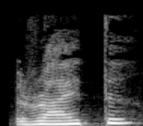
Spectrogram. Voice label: "rayait", Punjabi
